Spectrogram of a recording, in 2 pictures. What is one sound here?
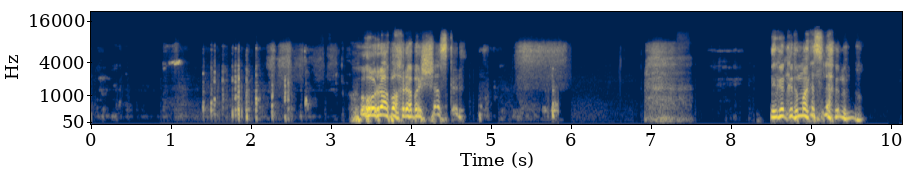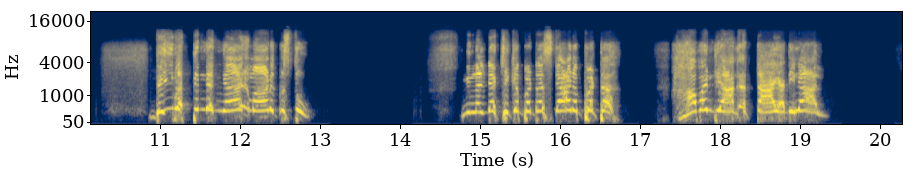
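A middle-aged man speaks animatedly and emphatically, close to a microphone.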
